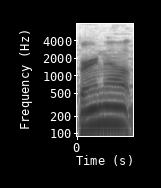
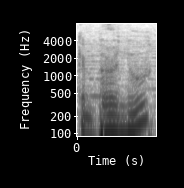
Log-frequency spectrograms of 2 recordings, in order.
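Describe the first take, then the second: First: It is said with an English pronunciation. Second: It is said with a French pronunciation. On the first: The speaker calls it right. "We say it the English way" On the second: The speaker calls it wrong. "pronounce it the French way, and it's horrendous"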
